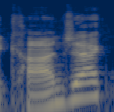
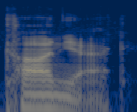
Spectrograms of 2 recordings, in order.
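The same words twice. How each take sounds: First: "Konjac" said KON-jack, with hard English J; old pronunciation. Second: "Cognac" said KON-yak, with J softened to Y; co-host's pronunciation. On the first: Showing how he used to say it, "Konjac" as KON-jack. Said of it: "I always used to say". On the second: Repeating co-host's version of the name, "Cognac" as KON-yak. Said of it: "Steve had said". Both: Shown as a demonstration.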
